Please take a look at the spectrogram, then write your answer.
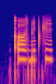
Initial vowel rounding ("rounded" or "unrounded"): rounded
